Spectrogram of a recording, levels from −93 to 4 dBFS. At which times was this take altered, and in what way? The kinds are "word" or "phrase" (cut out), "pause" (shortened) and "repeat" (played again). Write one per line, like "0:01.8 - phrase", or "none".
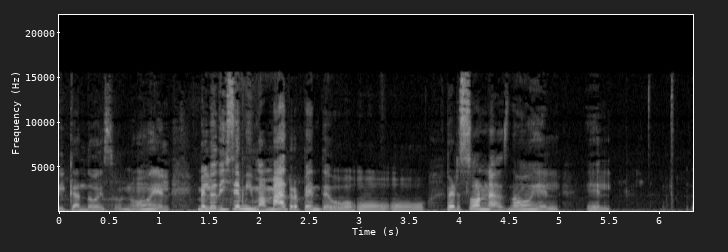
0:02.3 - phrase
0:03.8 - pause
